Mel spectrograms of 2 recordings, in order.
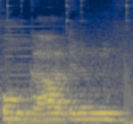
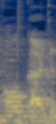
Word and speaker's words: Hoegaarden: While हम इसे pronounce करते हैं होगार्डन नाम से, लेकिन एक्चुअल में बेल्जियम में इसे प्रोनाउंस किया जाता है होगार्डन।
